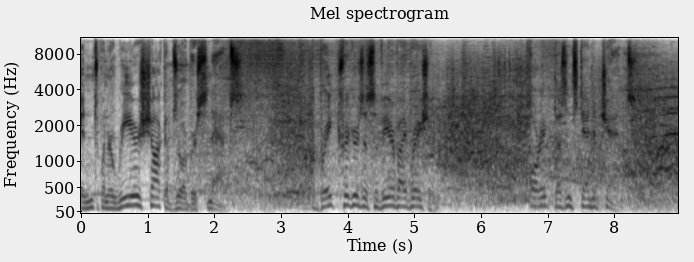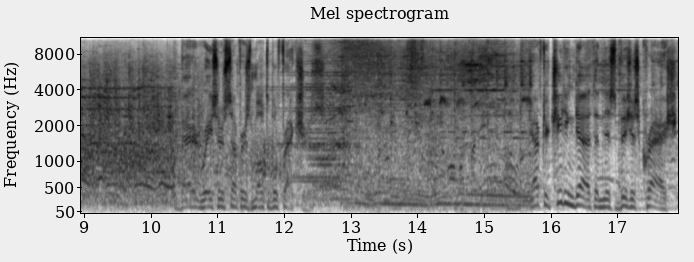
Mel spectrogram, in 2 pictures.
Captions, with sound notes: when a rear shock absorber snaps. The brake triggers a severe vibration. Orritt doesn't stand a chance. (spectators gasp) The battered racer suffers multiple fractures. (sportscaster chatters) (whistle shrills) After cheating death in this vicious crash,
